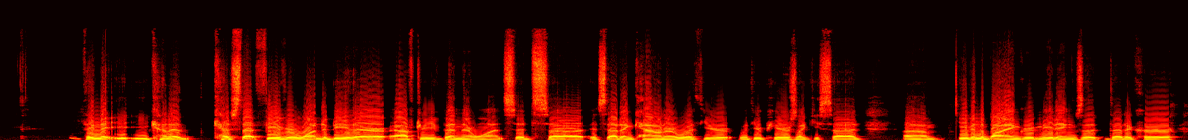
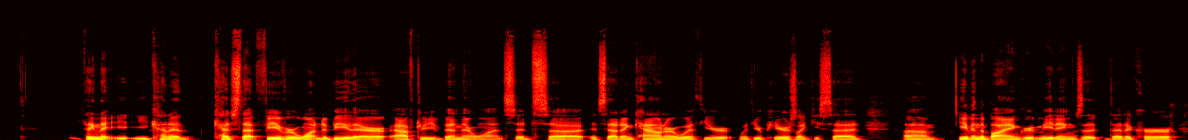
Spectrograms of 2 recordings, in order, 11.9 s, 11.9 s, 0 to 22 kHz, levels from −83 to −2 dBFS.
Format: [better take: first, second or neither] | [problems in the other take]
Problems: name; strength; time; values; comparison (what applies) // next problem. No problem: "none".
second | distortion; heavy; 7 dB below the speech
